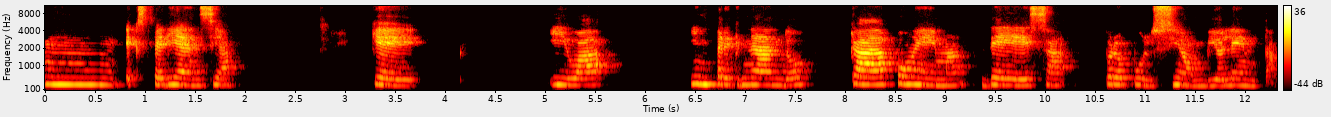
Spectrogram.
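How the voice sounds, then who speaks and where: A woman talks at a high pitch in a monotone, flat intonation. Her pace is very slow, broken by long, frequent pauses. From Colombia, Bogotá. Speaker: poet and university professor. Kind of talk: interview.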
